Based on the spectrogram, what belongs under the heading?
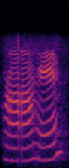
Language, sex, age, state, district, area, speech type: Urdu, female, 18-30, Uttar Pradesh, Gautam Buddha Nagar, urban, conversation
